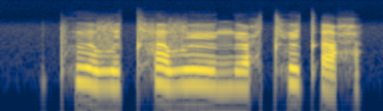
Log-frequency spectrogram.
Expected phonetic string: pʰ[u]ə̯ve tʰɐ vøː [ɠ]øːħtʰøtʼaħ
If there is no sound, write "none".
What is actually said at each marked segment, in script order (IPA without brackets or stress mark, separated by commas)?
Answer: ɯ, ŋ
